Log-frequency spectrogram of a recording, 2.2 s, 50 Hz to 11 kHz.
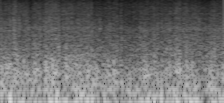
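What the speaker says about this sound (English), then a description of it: "That wind's so strong" Strong wind roars steadily across the microphone while riding a Kawasaki KLR650 motorcycle on dirt, a dense, loud, continuous buffeting rumble with no voice.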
